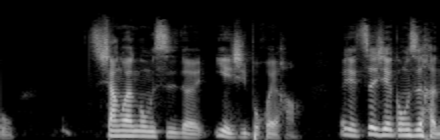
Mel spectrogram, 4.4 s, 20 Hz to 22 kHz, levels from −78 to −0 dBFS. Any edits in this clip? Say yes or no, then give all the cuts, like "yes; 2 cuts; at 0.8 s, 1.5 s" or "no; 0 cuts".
no; 0 cuts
